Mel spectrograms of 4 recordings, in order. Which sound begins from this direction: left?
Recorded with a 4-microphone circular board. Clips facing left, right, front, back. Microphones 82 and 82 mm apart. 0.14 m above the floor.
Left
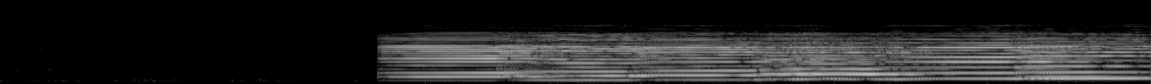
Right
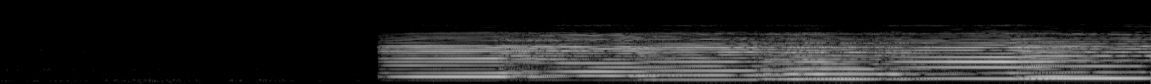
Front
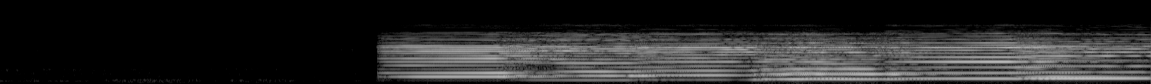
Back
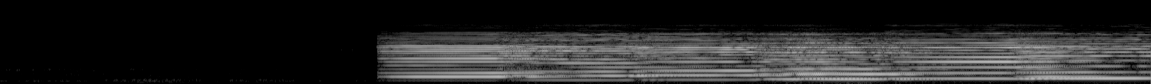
A violin, at 3.8 s.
